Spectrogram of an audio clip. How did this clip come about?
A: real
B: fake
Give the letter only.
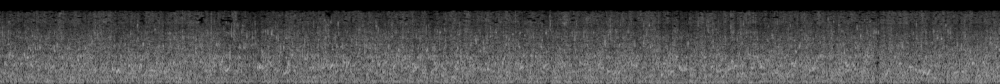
A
